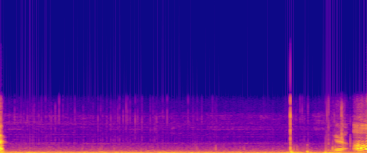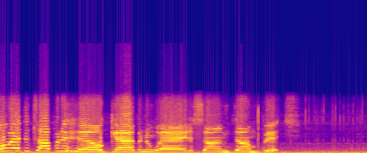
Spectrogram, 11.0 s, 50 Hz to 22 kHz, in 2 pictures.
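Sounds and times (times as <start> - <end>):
car driving rumble inside cabin: 0.0 - 11.0
thump: 4.3 - 5.0.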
